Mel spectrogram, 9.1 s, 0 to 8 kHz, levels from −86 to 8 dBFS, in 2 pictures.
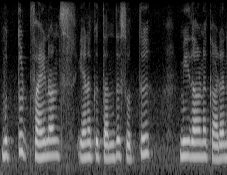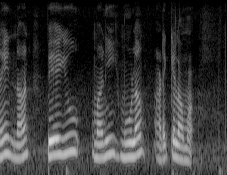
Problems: constant background noise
